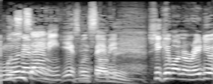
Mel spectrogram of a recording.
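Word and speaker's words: Moonsamy: Yes, Munsami.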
